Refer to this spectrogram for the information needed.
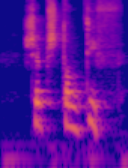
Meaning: substantive, noun
- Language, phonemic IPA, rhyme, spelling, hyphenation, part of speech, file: Dutch, /ˌsʏb.stɑnˈtif/, -if, substantief, sub‧stan‧tief, noun, Nl-substantief.ogg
